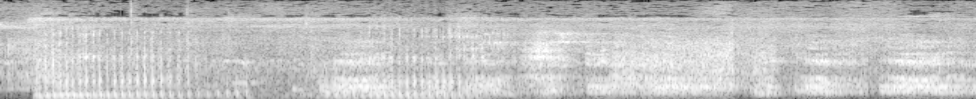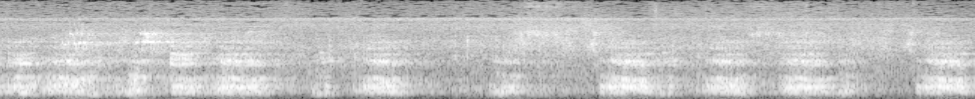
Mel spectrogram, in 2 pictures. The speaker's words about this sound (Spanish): Ha molestado a un grupo de monos aulladores. Sus llamadas se oyen a muchos kilómetros de distancia. Las usan para proteger su territorio.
